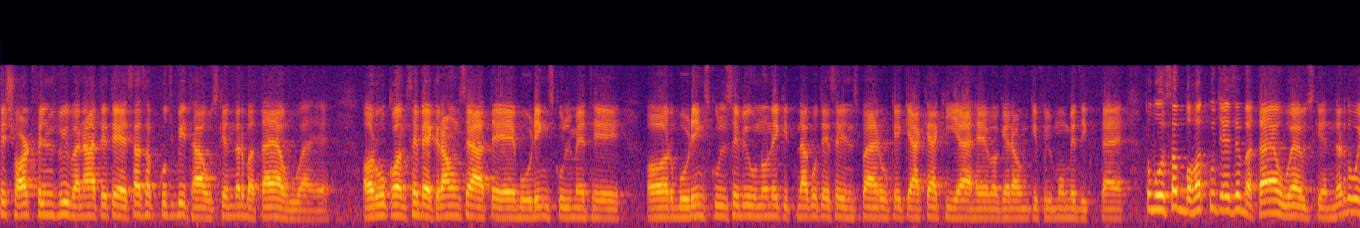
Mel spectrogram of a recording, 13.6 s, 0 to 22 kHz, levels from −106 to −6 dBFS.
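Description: No faults are present in the speech; the band stops at 8 kHz, consistent with a wideband call codec and the call's microphone processing working as expected.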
